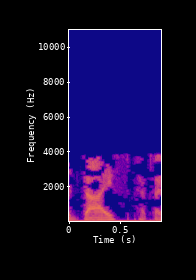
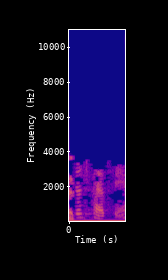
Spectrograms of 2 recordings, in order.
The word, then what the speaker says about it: dyspepsia: the negative land dyspepsia or dice pepsi, I never know how to pronounce it, but dyspepsia, yeah.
